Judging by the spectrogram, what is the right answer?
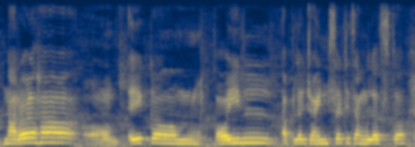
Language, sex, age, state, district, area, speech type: Marathi, female, 30-45, Maharashtra, Mumbai Suburban, urban, spontaneous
